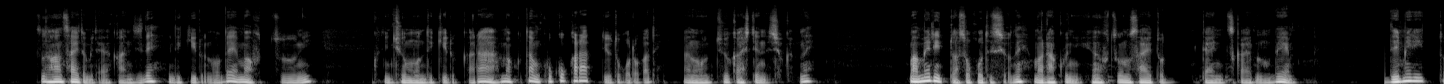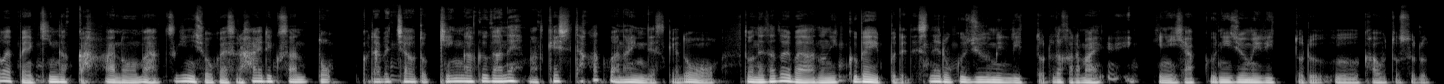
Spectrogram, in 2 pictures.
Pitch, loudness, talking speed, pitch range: 105 Hz, -20 LUFS, 380 characters per minute, 90-120 Hz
